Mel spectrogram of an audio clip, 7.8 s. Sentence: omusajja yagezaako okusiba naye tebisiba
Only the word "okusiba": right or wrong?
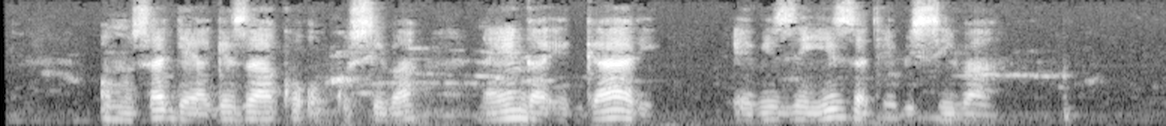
right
